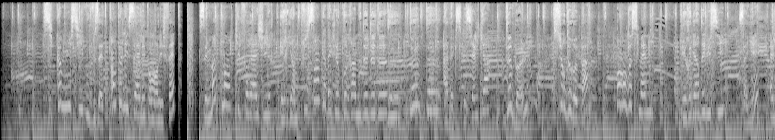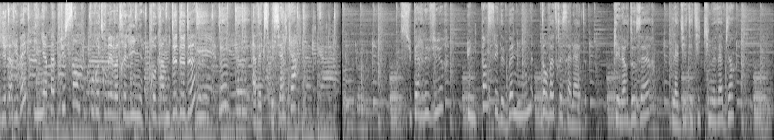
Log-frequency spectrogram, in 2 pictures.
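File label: French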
